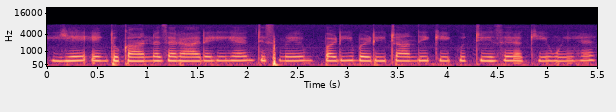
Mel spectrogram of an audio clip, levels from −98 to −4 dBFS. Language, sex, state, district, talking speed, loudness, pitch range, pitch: Hindi, female, Madhya Pradesh, Bhopal, 175 wpm, -21 LUFS, 260-275 Hz, 265 Hz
